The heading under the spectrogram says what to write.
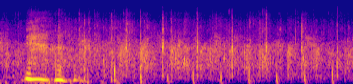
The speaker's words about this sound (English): Let's clap.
